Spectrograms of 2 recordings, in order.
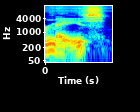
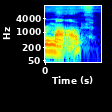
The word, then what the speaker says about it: Mab: name some call her maze some call her mauve and some call her mob or mab um she is a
